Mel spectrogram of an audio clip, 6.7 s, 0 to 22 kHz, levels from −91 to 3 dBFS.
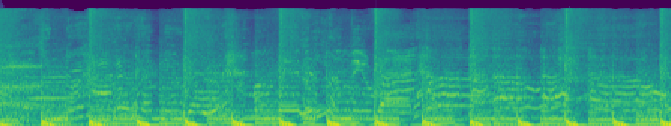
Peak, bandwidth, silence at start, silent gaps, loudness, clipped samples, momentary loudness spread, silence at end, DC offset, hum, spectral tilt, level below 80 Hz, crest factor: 0 dBFS; 16.5 kHz; 0 s; none; -13 LUFS; under 0.1%; 2 LU; 0 s; 0.4%; none; -5.5 dB/octave; -16 dBFS; 12 dB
